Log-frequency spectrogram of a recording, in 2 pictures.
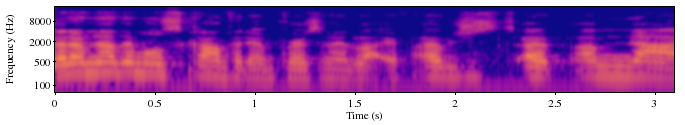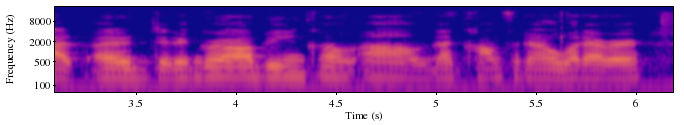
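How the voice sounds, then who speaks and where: Talking at a fairly quick pace with hardly any pauses, a woman with a fairly low pitch and ordinary pitch variation shows big swings in loudness. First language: not English. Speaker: jiu-jitsu student and assistant coach. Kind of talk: podcast interview. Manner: hesitant.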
